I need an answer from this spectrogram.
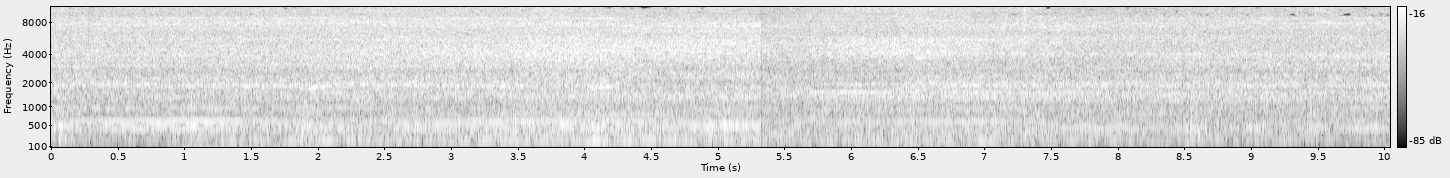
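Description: Roborock S6 Max robot vacuum running across tiled floor: a steady whir of its suction fan and brushes with a few constant hum tones. Its sound shifts slightly about five seconds in.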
